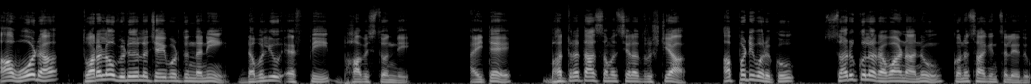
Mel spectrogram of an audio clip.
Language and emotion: Telugu, neutral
